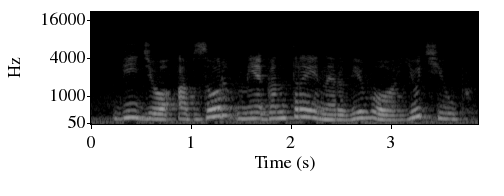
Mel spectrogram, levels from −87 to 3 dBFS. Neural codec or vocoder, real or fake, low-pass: none; real; 7.2 kHz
